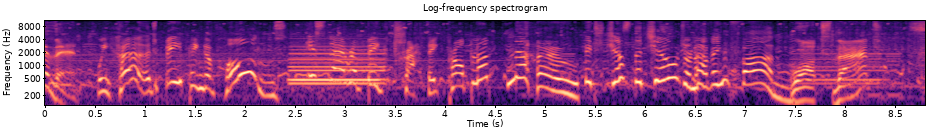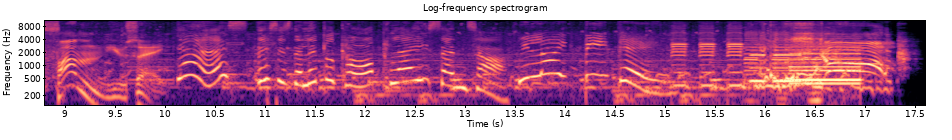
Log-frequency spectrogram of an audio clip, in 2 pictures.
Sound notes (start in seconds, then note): 14.6 horns beeping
